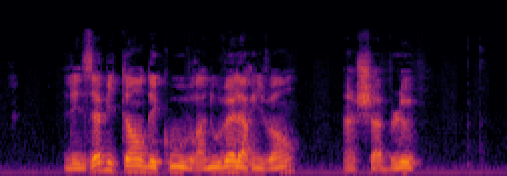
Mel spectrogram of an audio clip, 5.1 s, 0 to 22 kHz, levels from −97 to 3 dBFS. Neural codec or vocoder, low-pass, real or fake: none; 10.8 kHz; real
